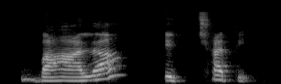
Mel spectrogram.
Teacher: So in all these cases where the Visarga is preceded by a and it followed by any vowel other than a, the Visarga is dropped or is deleted.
